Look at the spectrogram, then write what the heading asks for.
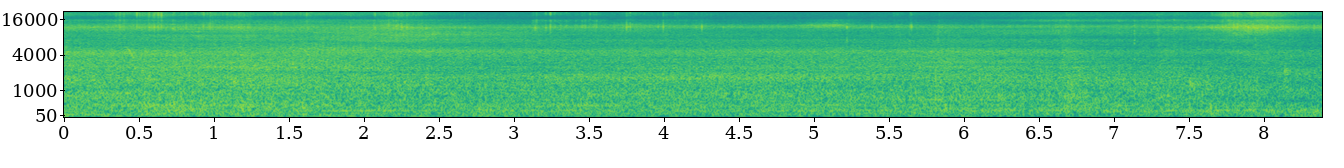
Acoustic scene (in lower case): street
